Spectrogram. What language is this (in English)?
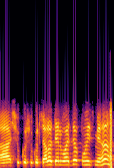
Kashmiri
